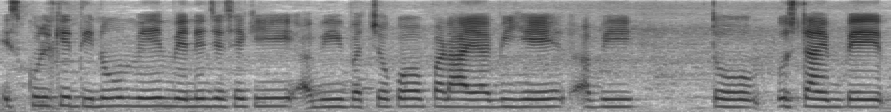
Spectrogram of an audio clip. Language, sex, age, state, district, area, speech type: Hindi, female, 18-30, Madhya Pradesh, Bhopal, urban, spontaneous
